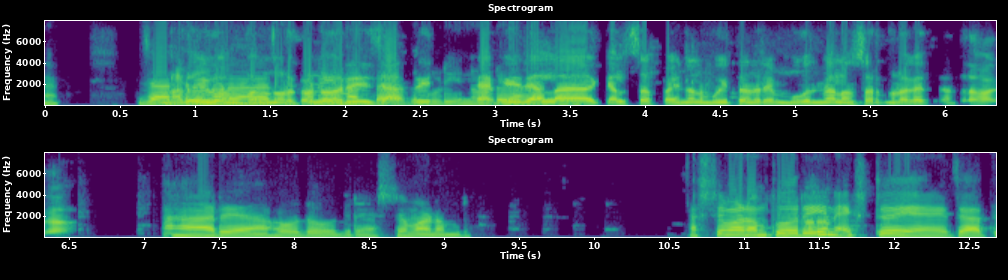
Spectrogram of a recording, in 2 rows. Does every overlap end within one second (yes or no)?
no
